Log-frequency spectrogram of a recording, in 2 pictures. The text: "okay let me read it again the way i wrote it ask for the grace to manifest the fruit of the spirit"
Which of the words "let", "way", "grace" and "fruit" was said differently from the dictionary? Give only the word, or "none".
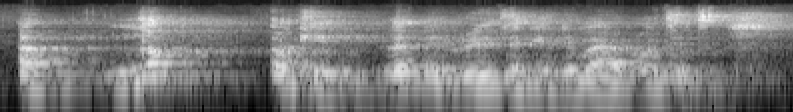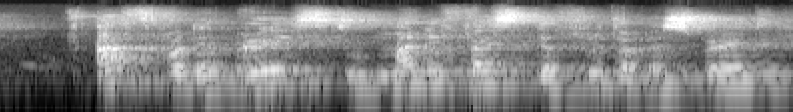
none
